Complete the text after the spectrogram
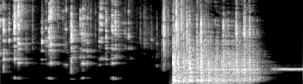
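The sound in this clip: Dice rolling on a table, two eight-sided and one six-sided: a few light clicks come first, then a dense, bright clattering rattle lasting under a second before it settles.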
